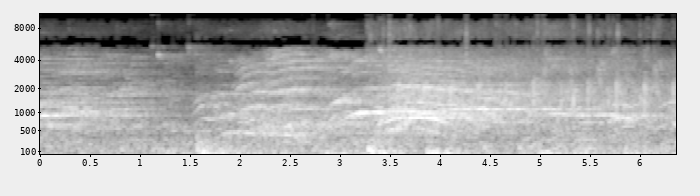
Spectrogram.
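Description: A basketball bouncing on a hardwood gym floor during a game, several irregular thumps, over crowd chatter and cheering.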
